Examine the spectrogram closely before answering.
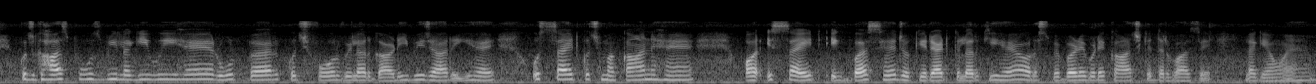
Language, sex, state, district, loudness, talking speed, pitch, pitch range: Hindi, female, Bihar, Gopalganj, -23 LUFS, 195 wpm, 200 Hz, 180-225 Hz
